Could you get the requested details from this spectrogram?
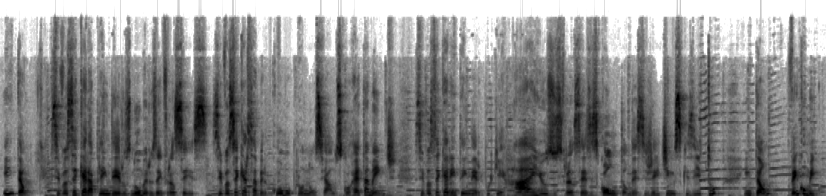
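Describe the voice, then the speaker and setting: A woman with a Brazilian Portuguese accent teaching French numbers in an upbeat, playful online lesson, drilling each word slowly. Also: medium pitch, lively intonation, over music.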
